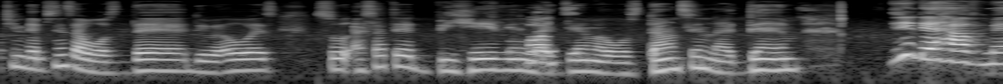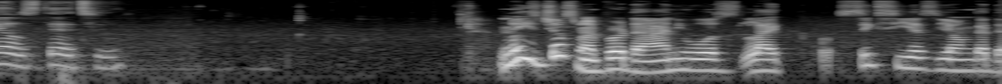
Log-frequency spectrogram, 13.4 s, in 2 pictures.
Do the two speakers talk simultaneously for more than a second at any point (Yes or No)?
No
